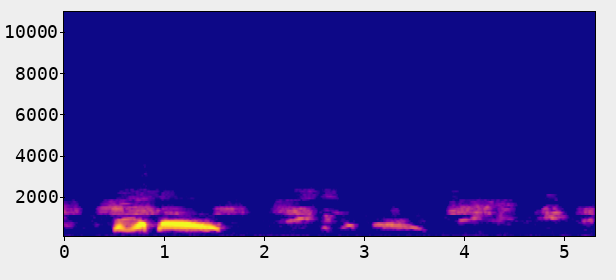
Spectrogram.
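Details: Decoy spotted dove in the morning, calling and cooing to bring wild doves near: a quick paired note and a long falling coo, then a run of soft, scattered coos over several seconds.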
